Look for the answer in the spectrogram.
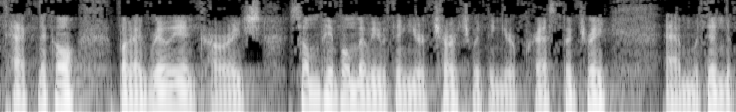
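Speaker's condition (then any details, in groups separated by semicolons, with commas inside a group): Cleft palate; speech not that clear at times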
